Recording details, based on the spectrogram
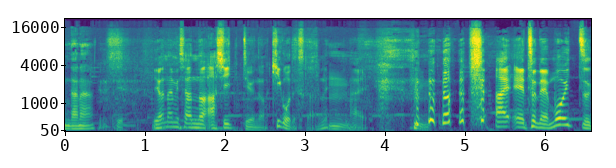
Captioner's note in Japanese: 笑い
